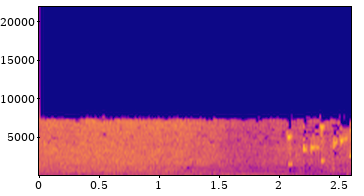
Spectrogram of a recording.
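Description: Water rushes and hisses steadily for a couple of seconds, fairly loud, then eases slightly as a few short, high chirping tones pop up near the end; the water is coming in toward a sand house being built.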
